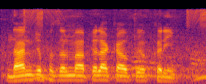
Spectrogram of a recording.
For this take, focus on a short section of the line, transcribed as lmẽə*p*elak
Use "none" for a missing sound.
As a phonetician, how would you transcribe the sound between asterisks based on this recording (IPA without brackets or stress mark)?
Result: p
